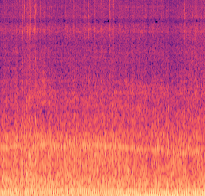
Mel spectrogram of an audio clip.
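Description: Motorcycle engine running steadily while the bike is ridden along a road.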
